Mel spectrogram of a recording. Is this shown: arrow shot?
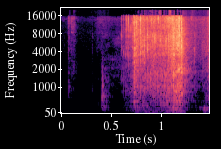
no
